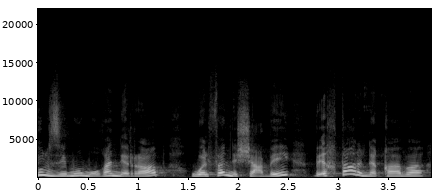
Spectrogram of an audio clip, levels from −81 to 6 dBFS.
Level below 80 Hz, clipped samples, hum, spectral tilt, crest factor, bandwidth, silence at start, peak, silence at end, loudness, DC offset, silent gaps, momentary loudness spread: -68 dBFS; under 0.1%; none; -5.5 dB/octave; 14 dB; 12 kHz; 0 s; -12 dBFS; 0 s; -27 LUFS; under 0.1%; none; 4 LU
